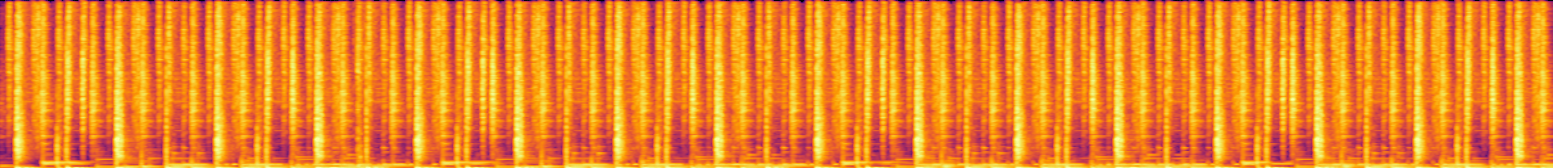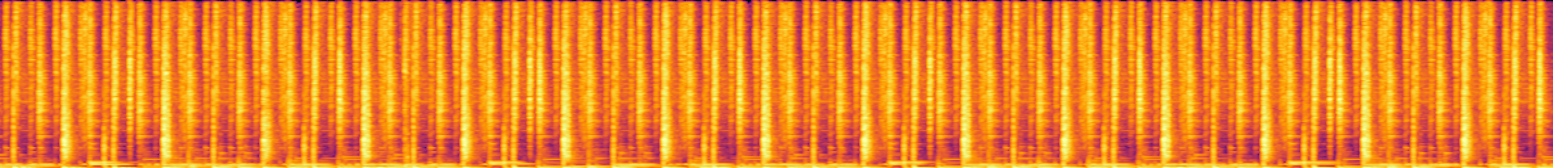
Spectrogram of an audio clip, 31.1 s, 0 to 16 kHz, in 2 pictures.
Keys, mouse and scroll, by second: 2.8 click, 3.6-6.0 middle drag, 6.0 click, 7.4-8.9 middle drag, 8.9-9.4 scroll down 1, 9.4-19.1 middle drag, 19.1-19.5 scroll up 1, 19.5-21.4 middle drag, 21.4-22.3 scroll up 1, 22.3-23.0 scroll down 1, 23.0-29.7 middle drag, 29.7-30.3 scroll down 1, 30.4-31.0 alt+middle drag.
